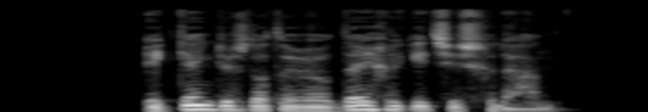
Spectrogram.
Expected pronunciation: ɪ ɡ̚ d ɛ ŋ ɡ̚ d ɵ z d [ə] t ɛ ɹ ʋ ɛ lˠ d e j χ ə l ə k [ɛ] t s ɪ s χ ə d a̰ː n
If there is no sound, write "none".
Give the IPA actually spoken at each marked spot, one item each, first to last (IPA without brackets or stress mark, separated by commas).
ɑ, i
